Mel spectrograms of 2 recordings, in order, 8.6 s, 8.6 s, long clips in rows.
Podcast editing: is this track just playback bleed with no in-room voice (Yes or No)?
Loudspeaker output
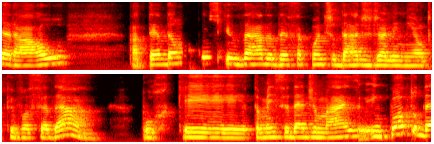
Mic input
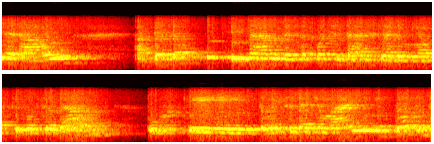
No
